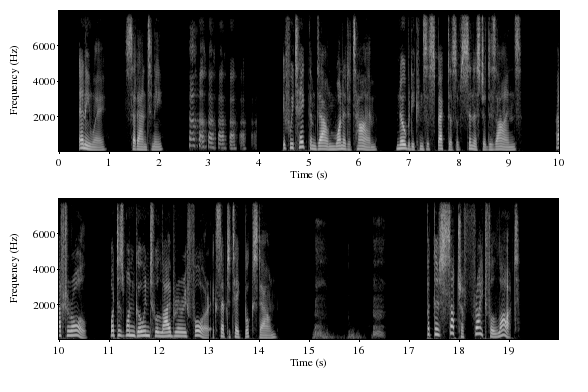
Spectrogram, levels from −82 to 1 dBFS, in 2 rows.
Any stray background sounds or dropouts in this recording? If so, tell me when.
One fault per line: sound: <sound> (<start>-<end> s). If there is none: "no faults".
sound: laugh (2.6-4.0 s)
sound: throat clearing (15.0-16.6 s)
